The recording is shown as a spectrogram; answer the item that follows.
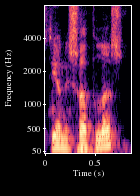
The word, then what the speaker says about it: Dionysopoulos: i'm going to do it for you it's dionysopoulos i'm greek i'm a geek i'm not a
